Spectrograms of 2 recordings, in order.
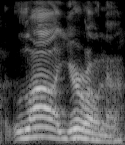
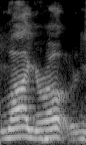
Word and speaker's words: La Llorona: It's pronounced like with a Y. It's like yo yo. La Llorona. There you go. Yes. yes. But uh, roll your R when you do it. La Llorona.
